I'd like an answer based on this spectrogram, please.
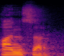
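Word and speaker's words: answer: सा है बोलकर देखो आंसर डब्लू का कहीं उच्चारण हुआ क्या नहीं तो डब्लू जो है वो इसमें साइलेंट है क्योंकि हम आंसर लिखते हैं आंसर नहीं बोलते आंसर व व कहीं भी नहीं आता डब्लू का कहीं कोई शब्द या उच्चारण नहीं होता चर्चा के शिष्टाचार में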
